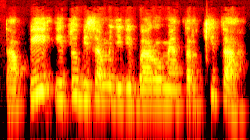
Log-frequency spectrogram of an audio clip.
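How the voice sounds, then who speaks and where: Brief: middle-aged Indonesian woman, lively storyteller, slightly dull webinar audio. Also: on the low side, brisk, slightly rough. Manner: chatty, animated storytelling with acted quotes. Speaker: webinar speaker on parenting. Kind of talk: casual talk. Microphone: webinar microphone.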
